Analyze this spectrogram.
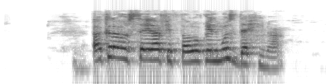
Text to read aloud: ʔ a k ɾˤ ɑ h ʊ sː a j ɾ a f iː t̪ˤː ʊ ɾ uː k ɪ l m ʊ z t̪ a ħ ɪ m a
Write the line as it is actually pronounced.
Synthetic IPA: ʔ a k ɾˤ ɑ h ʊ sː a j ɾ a f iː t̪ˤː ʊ ɾ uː q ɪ l m ʊ z d̪ a ħ ɪ m a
